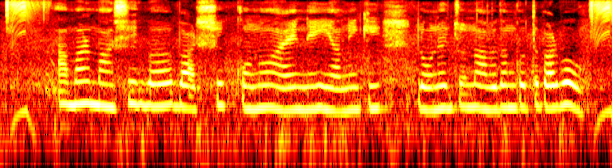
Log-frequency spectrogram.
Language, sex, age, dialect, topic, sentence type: Bengali, female, 25-30, Standard Colloquial, banking, question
